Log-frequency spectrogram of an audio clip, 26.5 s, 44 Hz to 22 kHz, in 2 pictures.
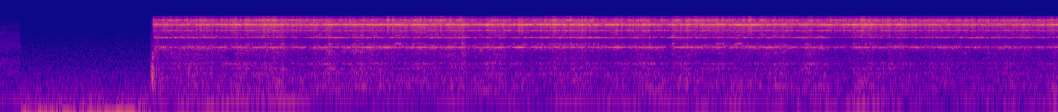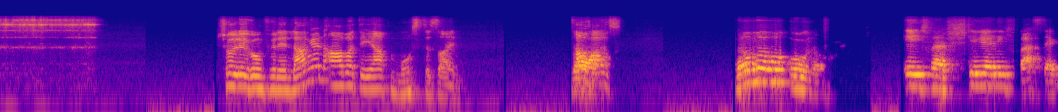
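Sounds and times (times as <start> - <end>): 
loud electric bell ringing: 1.9 - 14.5
speech: 16.0 - 19.1, 20.4 - 21.1, 22.4 - 23.6, 24.5 - 26.4.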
